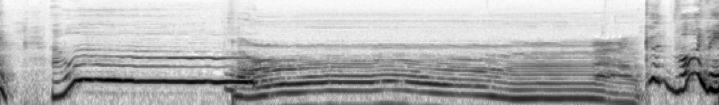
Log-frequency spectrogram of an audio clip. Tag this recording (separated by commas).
dog howling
